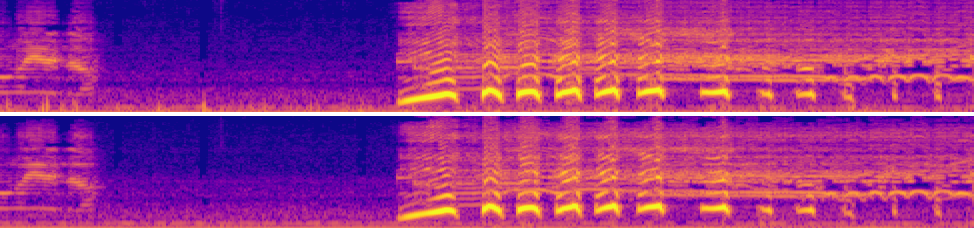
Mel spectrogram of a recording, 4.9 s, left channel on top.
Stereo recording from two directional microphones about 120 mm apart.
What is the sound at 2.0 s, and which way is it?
A man's voice, 55° left (ahead or behind).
